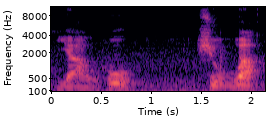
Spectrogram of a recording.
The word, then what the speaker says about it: Yahushua: Yahu, Shua. Hindi Shua, kundi Yahu, Shua, Yahushua. Amnam po.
